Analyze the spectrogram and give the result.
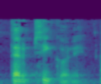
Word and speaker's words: Terpsícore: Esther Píscore, dijo. – No dije Esther. – ¿Cómo que no dije? – Dije, es Terpsícore. – Ah, claro. Esther Píscore. Esther Píscore. Esa es la pronunciación griega, claro.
